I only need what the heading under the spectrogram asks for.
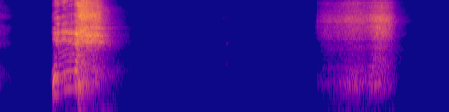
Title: sexy shirtless sneeze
